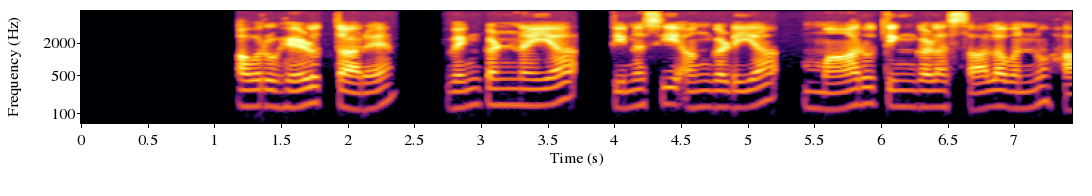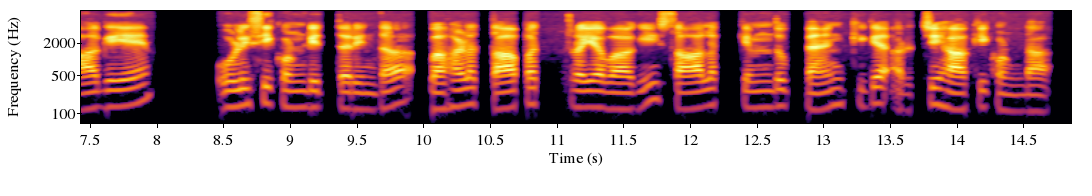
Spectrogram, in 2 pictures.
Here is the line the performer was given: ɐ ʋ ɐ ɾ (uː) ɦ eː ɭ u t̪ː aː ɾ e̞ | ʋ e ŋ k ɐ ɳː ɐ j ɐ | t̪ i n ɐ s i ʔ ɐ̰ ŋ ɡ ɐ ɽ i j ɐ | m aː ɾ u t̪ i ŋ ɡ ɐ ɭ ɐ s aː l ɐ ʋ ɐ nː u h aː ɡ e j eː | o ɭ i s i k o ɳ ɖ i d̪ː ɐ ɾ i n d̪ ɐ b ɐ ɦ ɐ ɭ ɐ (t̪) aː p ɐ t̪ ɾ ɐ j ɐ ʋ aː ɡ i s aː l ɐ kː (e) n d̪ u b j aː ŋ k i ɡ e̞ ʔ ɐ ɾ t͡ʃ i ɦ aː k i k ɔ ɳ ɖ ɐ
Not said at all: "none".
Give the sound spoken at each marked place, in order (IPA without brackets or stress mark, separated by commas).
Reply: u, t̪, e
